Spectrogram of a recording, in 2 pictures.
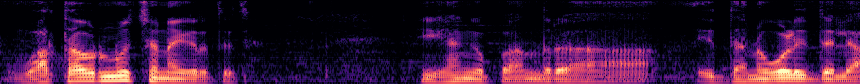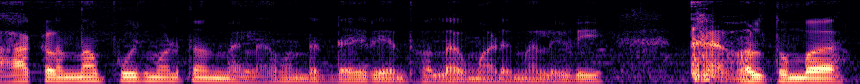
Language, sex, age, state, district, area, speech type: Kannada, male, 45-60, Karnataka, Dharwad, rural, spontaneous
